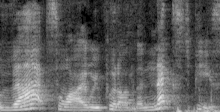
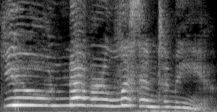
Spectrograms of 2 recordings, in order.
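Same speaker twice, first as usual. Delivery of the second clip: high, whiny accusing voice; petulant accusing tone, pitched high; blaming whine; 13 semitones higher, 3 dB louder, faster than usual. Shown as a demonstration. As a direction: whine it at them like a hurt kid. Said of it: "instead of saying".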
